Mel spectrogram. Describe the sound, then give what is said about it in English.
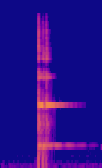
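Glasses clink together in a toast: a quick double tap, followed by a bright, clear ring that fades away over about half a second. No voices are heard. “And we clink.”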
